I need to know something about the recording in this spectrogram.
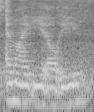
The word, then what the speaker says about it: Miele: So yeah, if you get a chance to read the biography of this guy, Josh Meal, I think how you pronounce his last name, it's Miele.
